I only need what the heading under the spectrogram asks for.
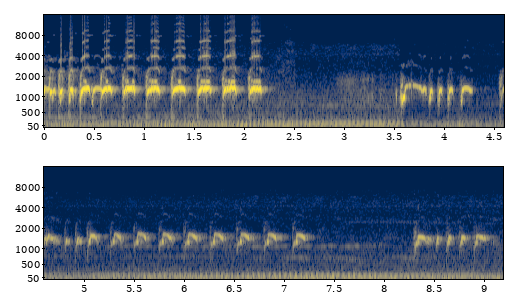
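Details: Zebra dove lure sound, local type: a loud even series of ringing coos about four per second, a pause, a brief stutter, then a long run of softer hooked notes.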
